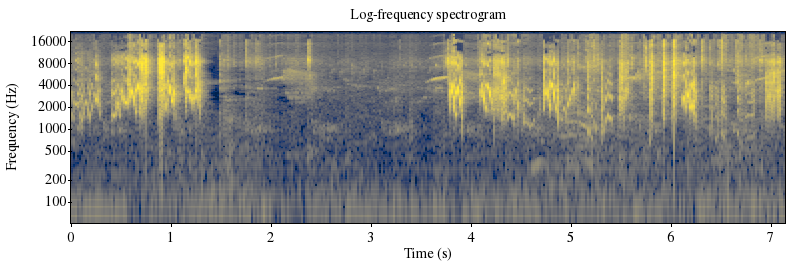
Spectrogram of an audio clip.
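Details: Pet budgerigars giving young-bird style calling chatter that makes other budgies answer; two loud bursts of bright chirps and squeaky warbles separated by a quiet gap, the second burst longer with rapid scratchy notes.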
